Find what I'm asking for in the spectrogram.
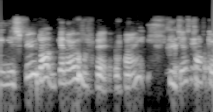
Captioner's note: laughs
